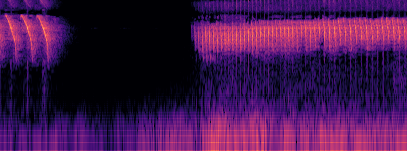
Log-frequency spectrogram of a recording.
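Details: Canary song: three quick swooping notes, a short pause, then a sustained buzzy rolling trill held steady to the end.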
